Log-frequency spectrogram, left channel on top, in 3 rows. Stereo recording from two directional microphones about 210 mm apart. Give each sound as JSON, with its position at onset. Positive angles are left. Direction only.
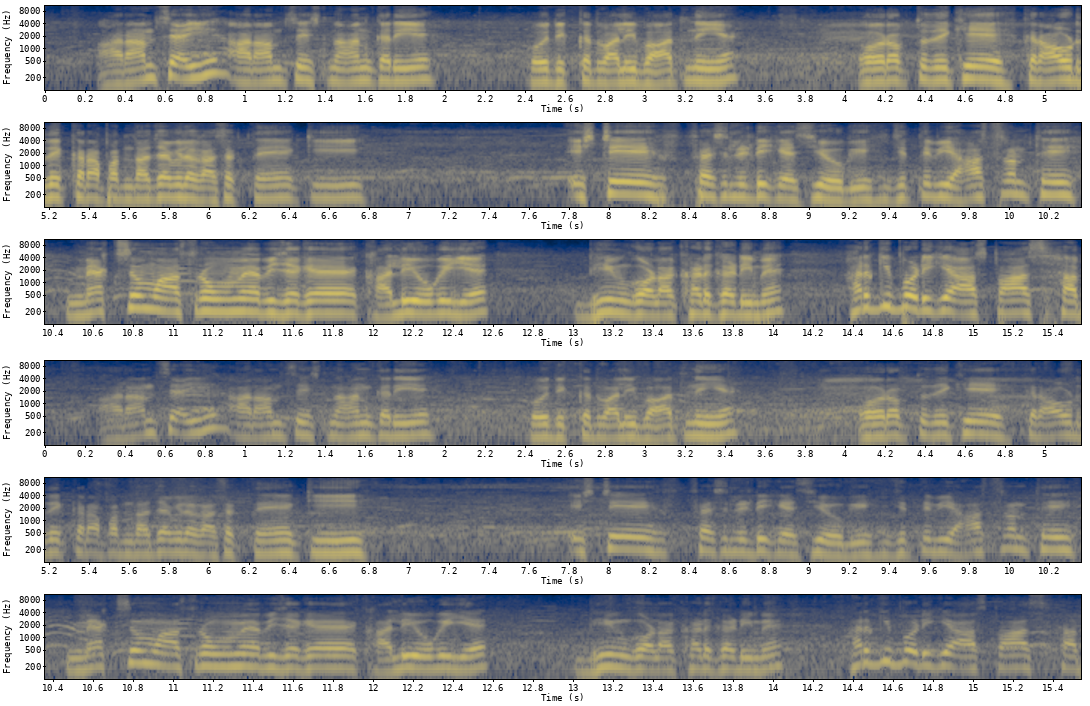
{"t": 0.3, "sound": "speech", "side_deg": 15}
{"t": 4.4, "sound": "speech", "side_deg": 50}
{"t": 4.9, "sound": "speech", "side_deg": 15}
{"t": 6.5, "sound": "a man's voice", "side_deg": -15}
{"t": 8.7, "sound": "speech", "side_deg": 50}
{"t": 9.0, "sound": "speech", "side_deg": 5}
